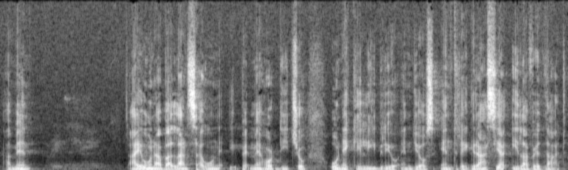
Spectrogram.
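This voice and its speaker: A man in his sixties with an American accent, a non-native speaker with English as first language, preaching informally as a missionary in halting speech with grammatical slips. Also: deep voice, steady tone, darkish tone. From Pittsburgh, United States. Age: 60s. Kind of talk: sermon with informal introduction.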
